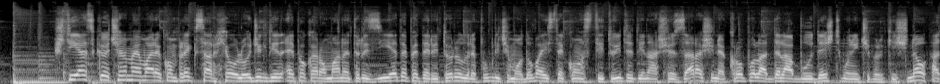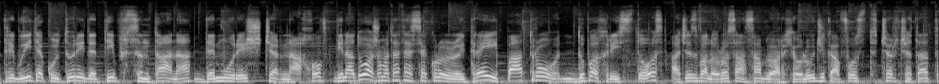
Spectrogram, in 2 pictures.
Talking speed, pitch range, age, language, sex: 155 wpm, 120-160 Hz, 20-39, Romanian, male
